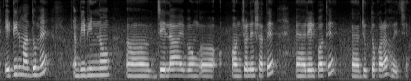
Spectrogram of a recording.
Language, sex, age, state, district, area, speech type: Bengali, female, 30-45, West Bengal, Purulia, urban, spontaneous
